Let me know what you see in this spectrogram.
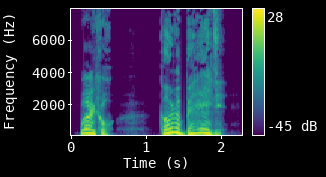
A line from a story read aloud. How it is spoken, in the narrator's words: yawned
